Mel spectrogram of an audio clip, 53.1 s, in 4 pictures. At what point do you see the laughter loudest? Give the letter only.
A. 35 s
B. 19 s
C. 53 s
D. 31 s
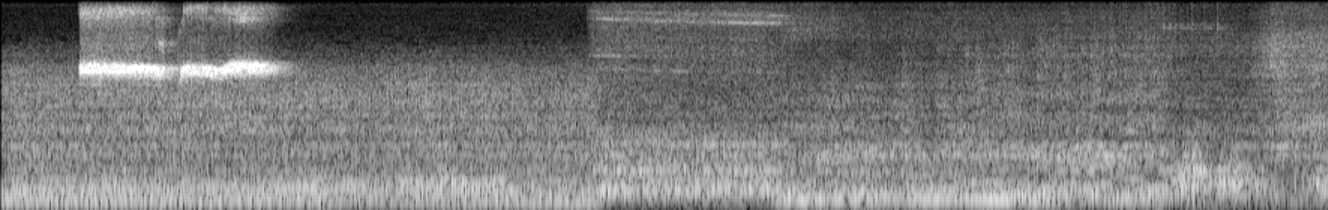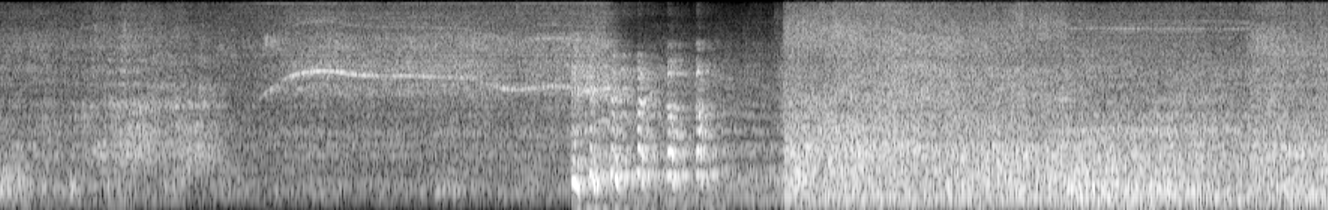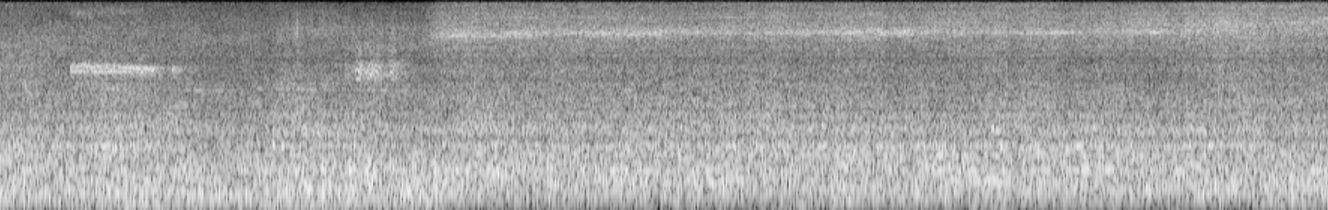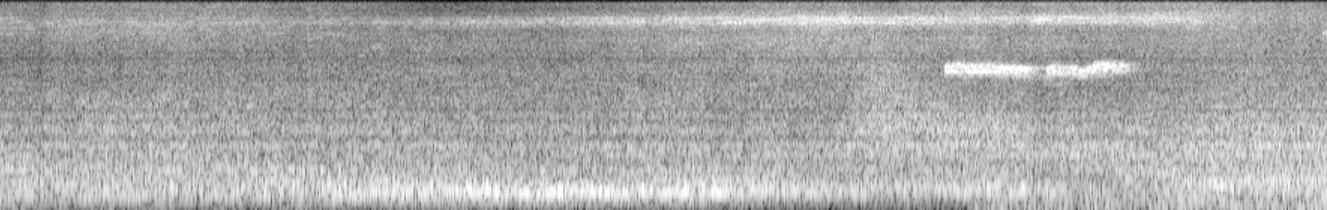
B.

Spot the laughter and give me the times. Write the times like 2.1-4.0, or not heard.
18.9-20.6, 29.9-30.6.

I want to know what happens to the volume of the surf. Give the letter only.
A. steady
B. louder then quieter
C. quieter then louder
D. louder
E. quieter
E.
